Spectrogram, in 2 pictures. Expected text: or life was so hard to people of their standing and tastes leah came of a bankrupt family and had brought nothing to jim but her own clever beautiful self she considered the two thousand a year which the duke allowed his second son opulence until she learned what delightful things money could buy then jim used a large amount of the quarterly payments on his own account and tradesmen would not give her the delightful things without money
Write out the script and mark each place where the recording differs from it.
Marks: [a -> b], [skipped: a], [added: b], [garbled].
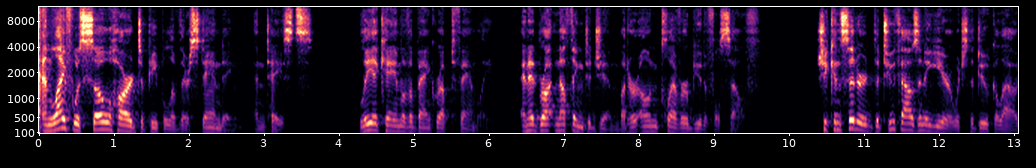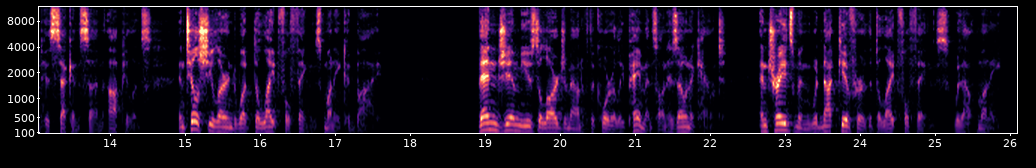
[or -> and] life was so hard to people of their standing and tastes leah came of a bankrupt family and had brought nothing to jim but her own clever beautiful self she considered the two thousand a year which the duke allowed his second son opulence until she learned what delightful things money could buy then jim used a large amount of the quarterly payments on his own account and tradesmen would not give her the delightful things without money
